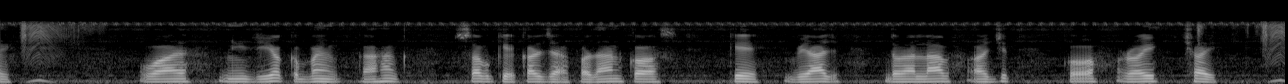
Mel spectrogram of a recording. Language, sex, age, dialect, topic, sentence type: Magahi, male, 18-24, Western, banking, statement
